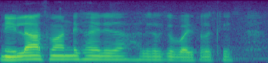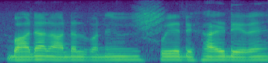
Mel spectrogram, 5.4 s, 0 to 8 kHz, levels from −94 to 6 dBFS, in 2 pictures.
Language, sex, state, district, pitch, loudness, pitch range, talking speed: Hindi, male, Madhya Pradesh, Umaria, 110 Hz, -22 LUFS, 105-115 Hz, 190 wpm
